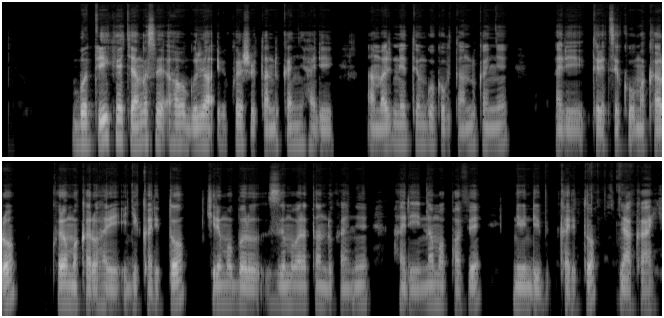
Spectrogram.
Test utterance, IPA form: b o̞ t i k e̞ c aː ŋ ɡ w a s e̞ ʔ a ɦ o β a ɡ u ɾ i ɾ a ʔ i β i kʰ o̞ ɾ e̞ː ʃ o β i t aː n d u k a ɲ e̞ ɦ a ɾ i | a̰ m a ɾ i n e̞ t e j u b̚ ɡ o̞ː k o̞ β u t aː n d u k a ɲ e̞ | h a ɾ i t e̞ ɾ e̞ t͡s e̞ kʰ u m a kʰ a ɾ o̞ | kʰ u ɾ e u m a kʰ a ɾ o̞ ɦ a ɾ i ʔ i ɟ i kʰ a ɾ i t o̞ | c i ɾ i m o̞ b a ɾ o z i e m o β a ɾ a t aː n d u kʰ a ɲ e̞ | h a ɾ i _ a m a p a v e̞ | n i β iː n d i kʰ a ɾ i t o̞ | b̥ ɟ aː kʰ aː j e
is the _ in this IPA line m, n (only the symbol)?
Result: n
